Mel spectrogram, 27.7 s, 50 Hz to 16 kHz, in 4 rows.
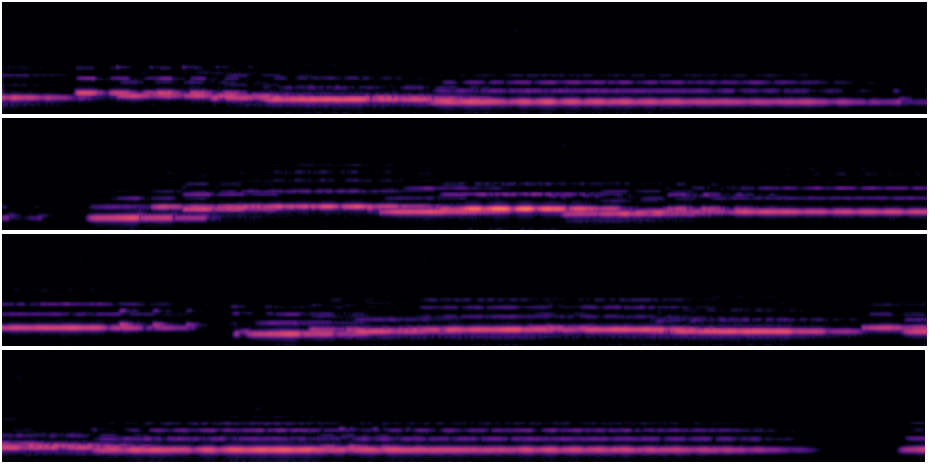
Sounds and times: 0.0s flute 26.9s

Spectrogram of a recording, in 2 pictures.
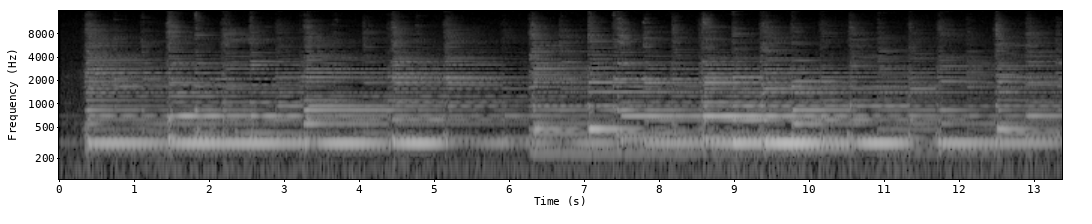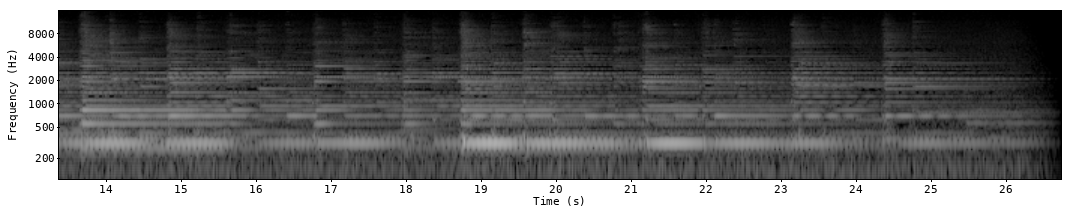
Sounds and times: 0.3s Harp Melody 26.0s

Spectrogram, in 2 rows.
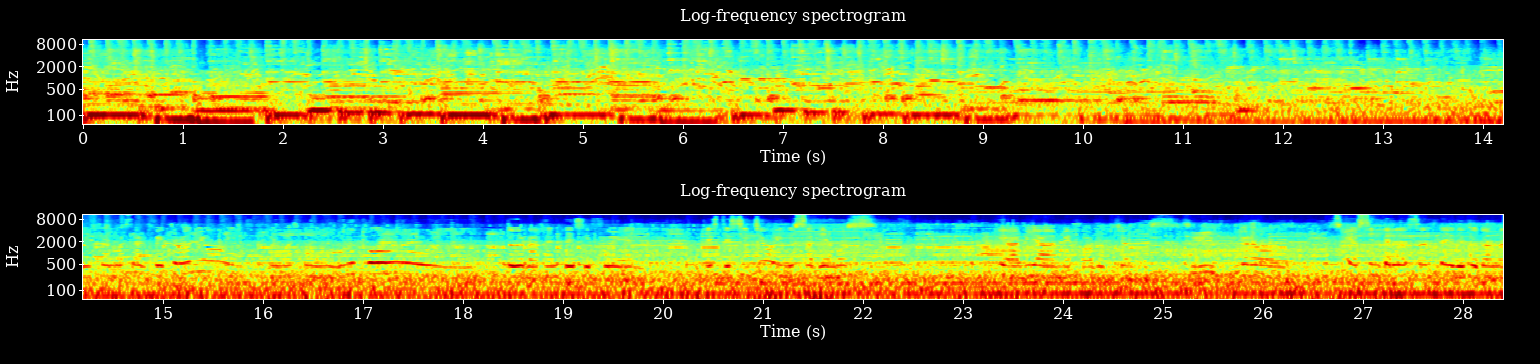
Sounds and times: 0.0s marimba 28.4s

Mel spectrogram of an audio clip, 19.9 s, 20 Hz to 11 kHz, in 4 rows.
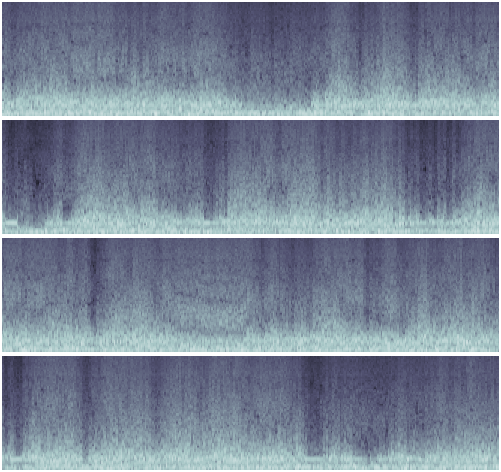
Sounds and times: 0.0s wind 19.8s

